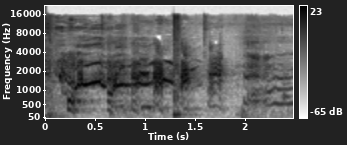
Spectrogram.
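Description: A person laughing loudly in one long peal that trails off about a second and a half in.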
